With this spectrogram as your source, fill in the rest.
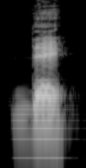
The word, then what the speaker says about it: de: people not sound native Spanish is more of a day like tip of your teeth day not D Day may not be bay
